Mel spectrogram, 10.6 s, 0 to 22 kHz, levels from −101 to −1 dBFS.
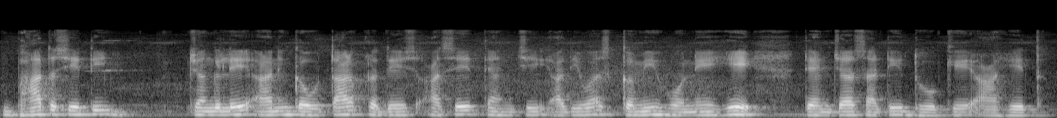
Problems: none marked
